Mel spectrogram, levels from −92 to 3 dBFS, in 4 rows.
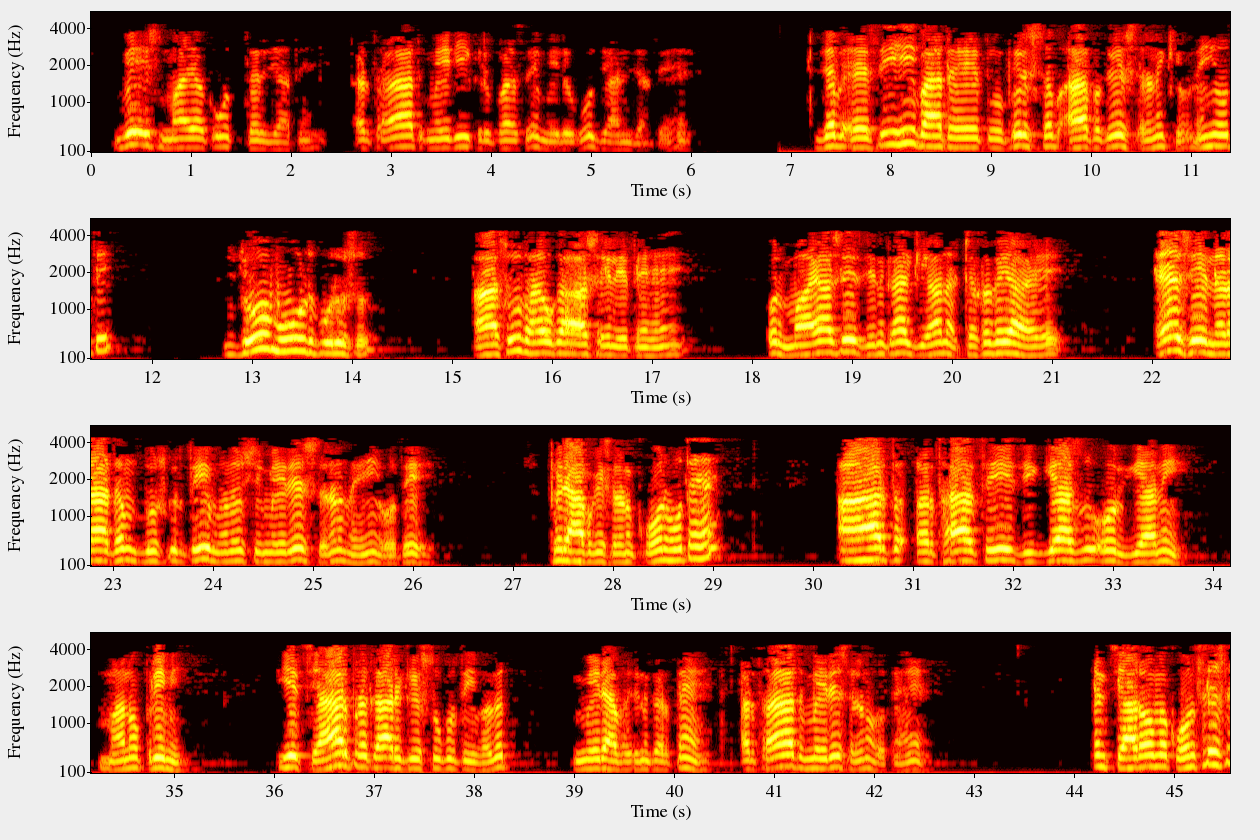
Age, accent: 50-69, native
